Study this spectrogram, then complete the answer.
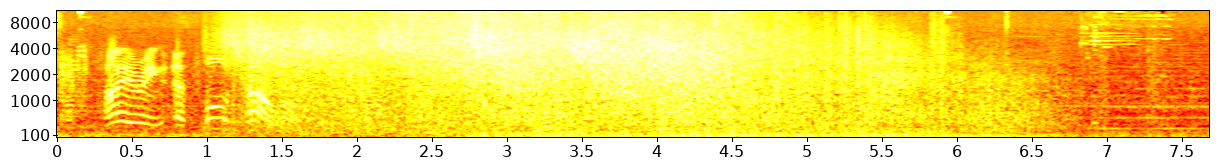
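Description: Missiles explode with a loud roaring blast.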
